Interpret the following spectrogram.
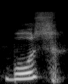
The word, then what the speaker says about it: Buch: Sie hat ein Buch gelesen. এটা হচ্ছে বুখ, খ উচ্চারণ হবে বুখ, Buch.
